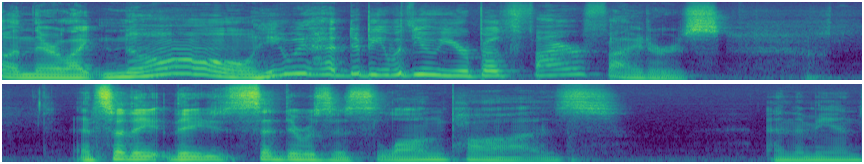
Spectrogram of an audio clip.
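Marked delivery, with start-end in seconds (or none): 0.5-3.6 high-pitched, loud retold protest; insistent disbelief. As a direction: argue back in acted disbelief, pitch way up. Acted dispute over a missing rescuer.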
